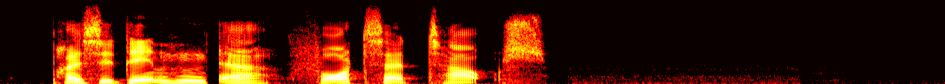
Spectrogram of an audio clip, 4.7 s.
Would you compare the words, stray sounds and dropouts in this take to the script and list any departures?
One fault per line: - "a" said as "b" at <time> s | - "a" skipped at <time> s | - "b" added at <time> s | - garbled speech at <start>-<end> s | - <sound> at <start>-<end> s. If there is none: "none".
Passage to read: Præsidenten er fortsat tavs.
none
